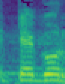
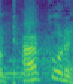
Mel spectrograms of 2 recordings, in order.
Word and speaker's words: ठाकुर: अब रविंद्रनाथ ठाकुर को टांग पकड़ के टैगोर कर दिया, अब टैगोर नहीं है वो, ठाकुर है, लेकिन वो प्रोनाउंसिएशन उसका ऐसा है, गंगा जी गांजीज हो गई, ठाकुर टैगोर हो गया,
